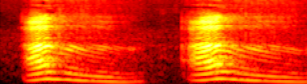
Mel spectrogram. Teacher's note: Jadi arkhawah ya, dia mengalir ketika sukun.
